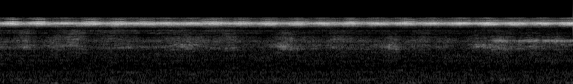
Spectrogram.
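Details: Nighttime cricket sound: an even, ringing high trill runs the whole time while softer lower chirps pulse irregularly beneath it, growing clearer near the end.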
